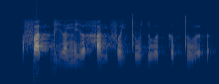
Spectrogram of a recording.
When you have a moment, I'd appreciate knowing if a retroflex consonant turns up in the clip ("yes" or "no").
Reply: no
